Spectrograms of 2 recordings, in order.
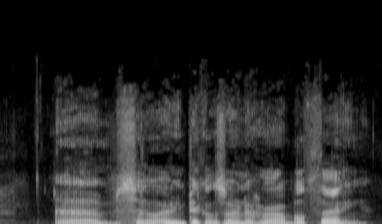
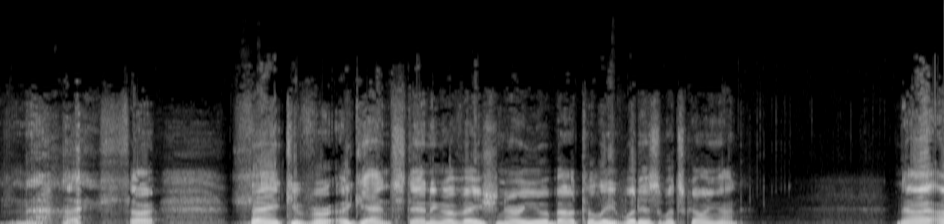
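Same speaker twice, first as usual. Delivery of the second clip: ordinary talk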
